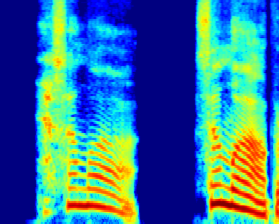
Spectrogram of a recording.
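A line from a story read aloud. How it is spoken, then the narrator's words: Whispered. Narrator (Russian): прошептала я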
